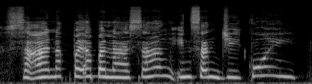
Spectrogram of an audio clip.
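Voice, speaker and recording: A dutiful teenage girl in a radio drama. The voice is extremely high and youthful, with a plaintive manner. The sound is dry. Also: fairly even intonation, measured pace, sharp tone, no echo, exaggerated voice. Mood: shy, casual. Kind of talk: Filipino radio drama acting.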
